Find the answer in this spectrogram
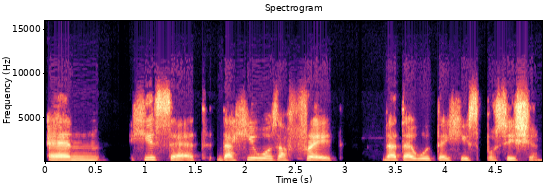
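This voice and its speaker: A woman in a Spanish accent at medium pitch, monotone and flat, very slow, very even in loudness, with a dry, close sound and no echo. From Spain. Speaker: musician. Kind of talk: interview.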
